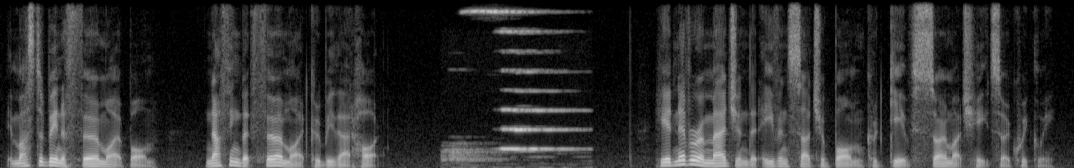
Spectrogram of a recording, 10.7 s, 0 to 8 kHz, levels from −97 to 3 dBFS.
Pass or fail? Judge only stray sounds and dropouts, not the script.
fail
